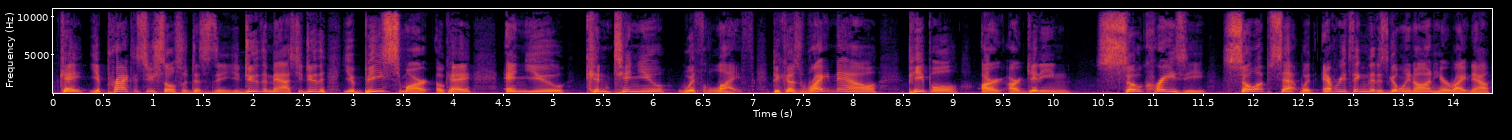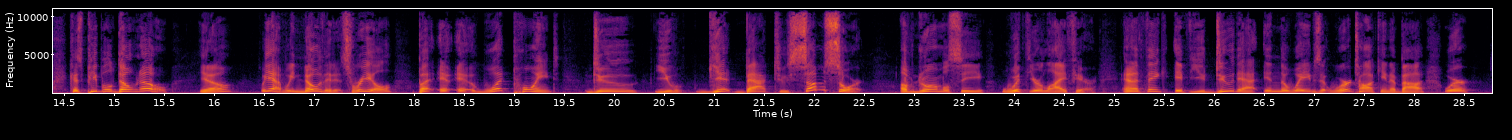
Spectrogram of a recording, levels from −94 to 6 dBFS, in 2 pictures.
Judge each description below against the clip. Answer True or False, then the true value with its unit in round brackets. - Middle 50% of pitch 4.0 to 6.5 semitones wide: True (4.4 semitones)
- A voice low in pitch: False (185 Hz)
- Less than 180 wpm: False (185 wpm)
